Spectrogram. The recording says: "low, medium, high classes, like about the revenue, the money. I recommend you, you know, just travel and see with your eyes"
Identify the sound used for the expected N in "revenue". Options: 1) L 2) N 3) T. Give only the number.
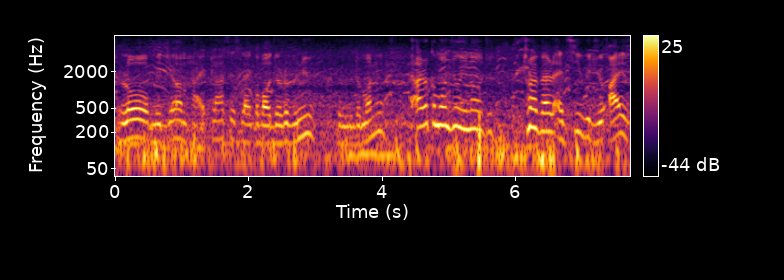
2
